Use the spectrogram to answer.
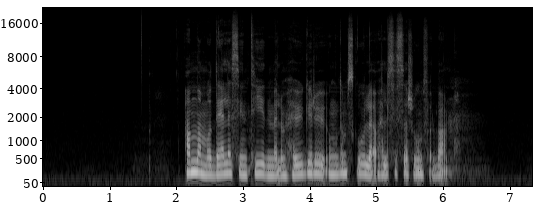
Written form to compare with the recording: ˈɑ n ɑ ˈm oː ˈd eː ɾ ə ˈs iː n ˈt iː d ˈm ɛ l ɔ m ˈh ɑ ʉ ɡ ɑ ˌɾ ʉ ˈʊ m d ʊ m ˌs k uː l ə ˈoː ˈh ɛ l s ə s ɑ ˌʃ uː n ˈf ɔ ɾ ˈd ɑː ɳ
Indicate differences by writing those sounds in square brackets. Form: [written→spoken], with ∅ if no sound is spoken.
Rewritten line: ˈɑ n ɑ ˈm oː ˈd eː [ɾ→l] ə ˈs iː n ˈt iː d ˈm ɛ l ɔ m ˈh ɑ ʉ ɡ [ɑ→ə] ˌɾ ʉ ˈʊ [m→ŋ] d ʊ m ˌs k uː l ə ˈoː ˈh ɛ l s ə s ɑ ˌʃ uː n ˈf ɔ ɾ [ˈd→ˈb] ɑː ɳ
